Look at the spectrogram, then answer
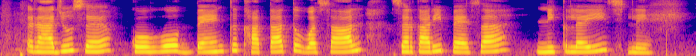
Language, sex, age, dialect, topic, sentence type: Magahi, female, 18-24, Northeastern/Surjapuri, agriculture, statement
